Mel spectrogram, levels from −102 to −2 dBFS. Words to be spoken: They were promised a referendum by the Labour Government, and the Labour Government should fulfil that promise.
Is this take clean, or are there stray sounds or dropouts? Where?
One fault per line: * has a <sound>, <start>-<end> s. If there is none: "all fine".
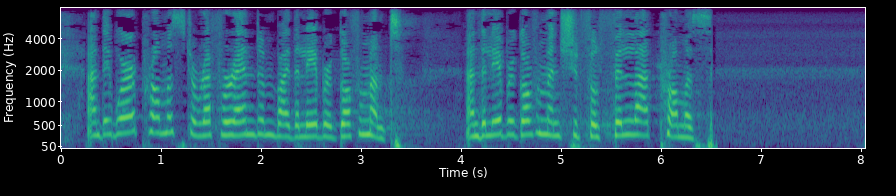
all fine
